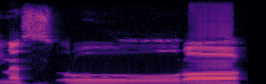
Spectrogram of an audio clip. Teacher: را کو پیش کی وجہ سے پر پڑھیں گے، واو مدہ ہے، ایک الف کے برابر کھینچ کر پڑھیں گے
